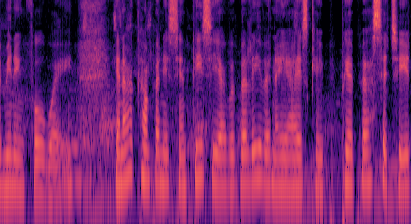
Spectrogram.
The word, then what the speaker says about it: Synthesia: again applaud to this because Synthesia is the correct way to pronounce the name of this company Synthesia so being jokes and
